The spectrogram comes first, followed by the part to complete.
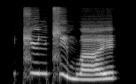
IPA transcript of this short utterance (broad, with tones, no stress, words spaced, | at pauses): t͡ɕy˥nt͡ɕi˥˩ mwa˧˥ɪ̯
